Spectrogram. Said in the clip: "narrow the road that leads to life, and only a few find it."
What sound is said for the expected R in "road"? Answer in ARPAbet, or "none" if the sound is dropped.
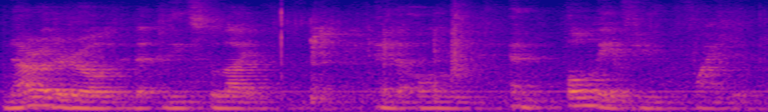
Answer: R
